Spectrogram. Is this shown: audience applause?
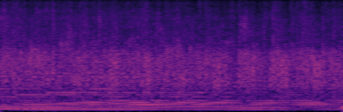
yes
